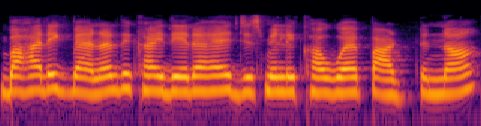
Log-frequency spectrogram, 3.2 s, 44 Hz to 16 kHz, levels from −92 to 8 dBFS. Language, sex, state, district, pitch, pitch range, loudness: Hindi, female, Uttar Pradesh, Muzaffarnagar, 220 Hz, 210-230 Hz, -13 LUFS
